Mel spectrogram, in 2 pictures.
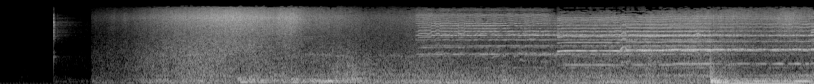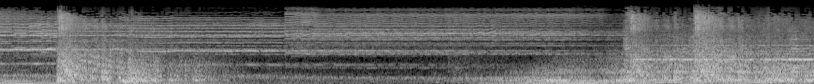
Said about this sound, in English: And so just to kind of give you a bit of flavor, we're going to watch just a little clip here of what perhaps that was like when that storm hit the sea.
